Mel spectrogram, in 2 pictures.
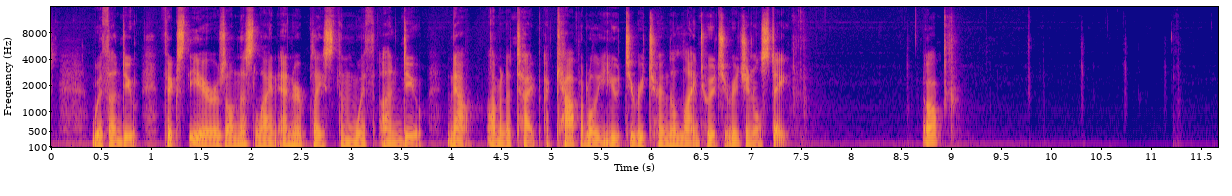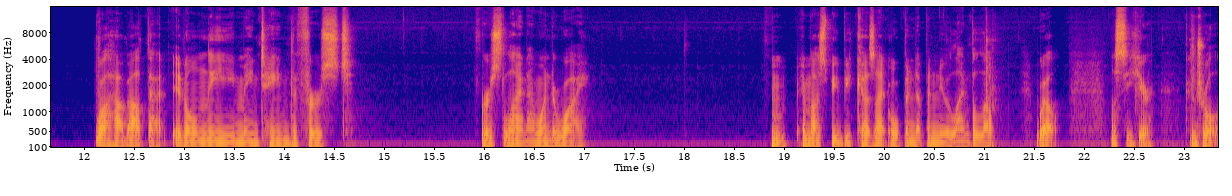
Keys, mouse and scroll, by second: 7.4 shift+u, 8.9 Escape, 9.8 shift+u, 10.3 shift+u, 10.7 shift+u, 11.1 shift+u, 21.0 Escape, 23.1 ctrl+r.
